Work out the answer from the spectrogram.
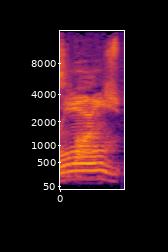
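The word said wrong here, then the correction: Rolls-Royce: How do you say it? – Rolls Royce? – Royals, ah, crap, I can't say it. Rolls Royce. Yeah, there we go.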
